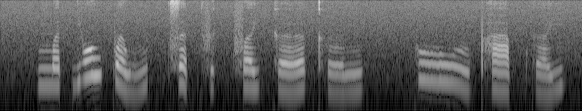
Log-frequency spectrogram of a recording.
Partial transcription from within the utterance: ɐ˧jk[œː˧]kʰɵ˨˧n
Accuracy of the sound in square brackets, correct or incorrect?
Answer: incorrect: œː˨˥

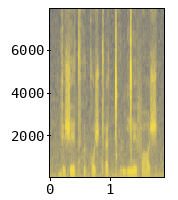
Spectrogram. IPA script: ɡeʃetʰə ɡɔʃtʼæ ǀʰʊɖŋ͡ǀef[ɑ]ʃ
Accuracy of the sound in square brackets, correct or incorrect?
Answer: correct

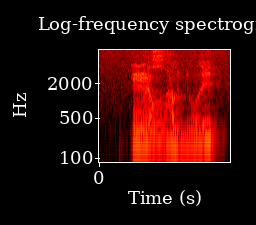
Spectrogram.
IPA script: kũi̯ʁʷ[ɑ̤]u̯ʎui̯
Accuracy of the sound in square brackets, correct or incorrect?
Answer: correct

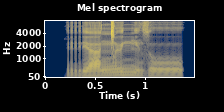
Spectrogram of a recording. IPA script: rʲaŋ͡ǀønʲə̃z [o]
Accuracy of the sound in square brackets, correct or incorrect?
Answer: correct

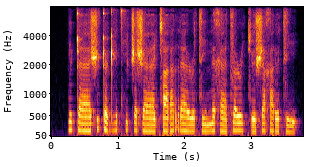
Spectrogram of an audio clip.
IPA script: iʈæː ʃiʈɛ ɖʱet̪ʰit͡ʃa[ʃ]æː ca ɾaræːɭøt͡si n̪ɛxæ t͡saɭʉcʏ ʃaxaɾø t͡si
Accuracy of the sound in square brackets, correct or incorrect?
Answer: correct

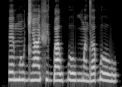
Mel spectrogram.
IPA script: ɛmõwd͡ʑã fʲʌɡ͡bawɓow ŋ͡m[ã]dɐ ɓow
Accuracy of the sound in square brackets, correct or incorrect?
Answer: incorrect: ɐ̃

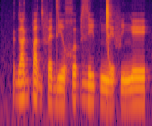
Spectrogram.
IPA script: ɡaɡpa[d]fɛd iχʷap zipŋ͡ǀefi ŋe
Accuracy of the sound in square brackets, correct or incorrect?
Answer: correct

